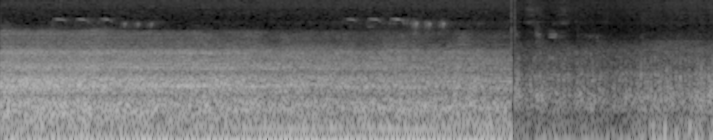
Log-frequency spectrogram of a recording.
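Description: Metro train running away along an open-air track section, a steady rumble mixed with wind on the microphone, which cuts off suddenly about five seconds in, leaving quieter outdoor background noise.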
